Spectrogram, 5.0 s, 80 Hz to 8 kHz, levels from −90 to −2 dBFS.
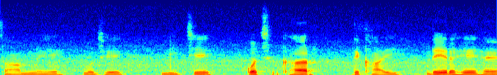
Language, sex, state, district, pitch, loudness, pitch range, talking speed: Hindi, male, Madhya Pradesh, Katni, 115 Hz, -21 LUFS, 105-125 Hz, 110 wpm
